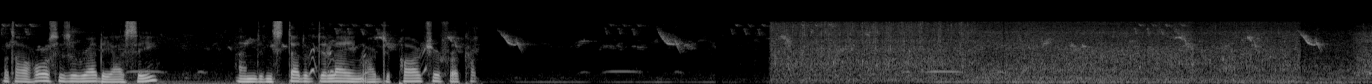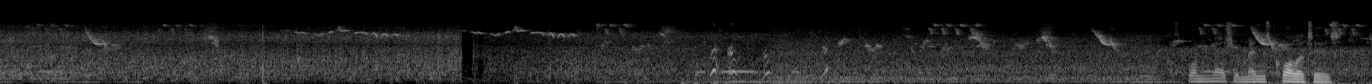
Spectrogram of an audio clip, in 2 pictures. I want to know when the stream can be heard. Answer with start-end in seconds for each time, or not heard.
7.7-27.4.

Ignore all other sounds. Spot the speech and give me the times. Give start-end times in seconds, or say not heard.
0.0-4.8, 25.4-27.1.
